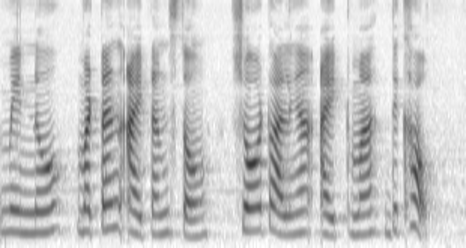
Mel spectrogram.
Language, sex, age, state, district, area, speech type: Punjabi, female, 18-30, Punjab, Gurdaspur, rural, read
